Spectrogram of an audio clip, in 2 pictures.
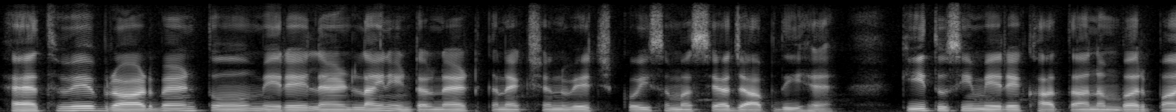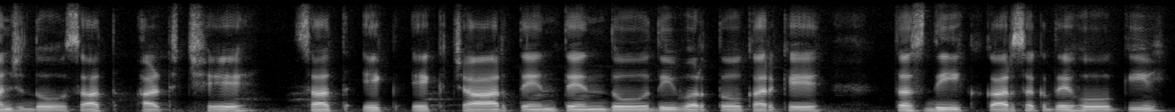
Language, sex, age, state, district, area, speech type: Punjabi, male, 18-30, Punjab, Jalandhar, urban, read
